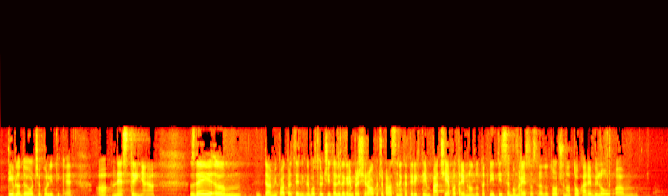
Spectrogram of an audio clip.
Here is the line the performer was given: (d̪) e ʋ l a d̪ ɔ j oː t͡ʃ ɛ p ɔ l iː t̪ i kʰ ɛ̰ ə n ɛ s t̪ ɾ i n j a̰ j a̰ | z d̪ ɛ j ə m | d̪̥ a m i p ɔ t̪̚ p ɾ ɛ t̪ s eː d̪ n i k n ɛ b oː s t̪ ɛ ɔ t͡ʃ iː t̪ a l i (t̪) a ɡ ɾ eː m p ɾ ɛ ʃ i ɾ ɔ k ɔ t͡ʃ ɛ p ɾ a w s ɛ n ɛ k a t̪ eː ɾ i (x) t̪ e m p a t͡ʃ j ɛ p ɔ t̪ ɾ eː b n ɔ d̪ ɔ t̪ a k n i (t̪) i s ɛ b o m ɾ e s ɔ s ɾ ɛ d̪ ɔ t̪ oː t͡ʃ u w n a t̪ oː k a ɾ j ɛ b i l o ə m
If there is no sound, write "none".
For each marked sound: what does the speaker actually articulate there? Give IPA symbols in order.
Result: t̪, d̪, x, t̪

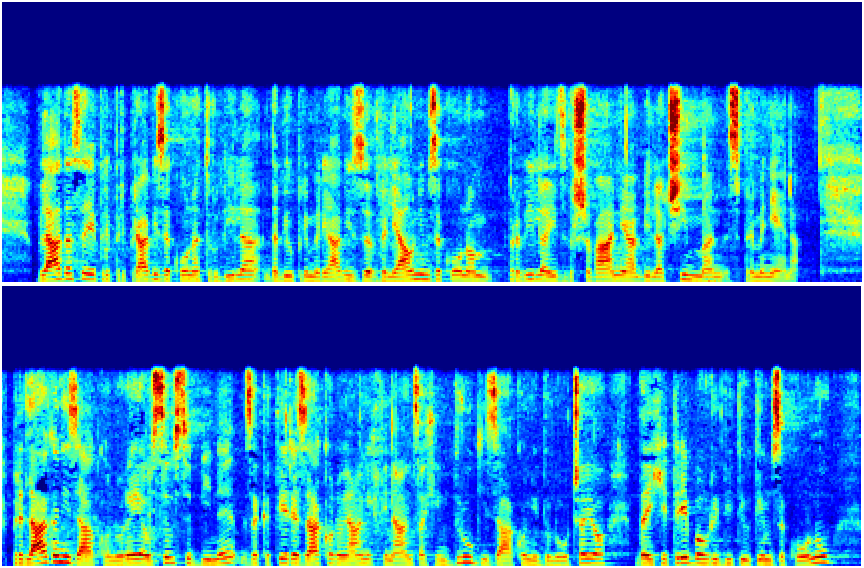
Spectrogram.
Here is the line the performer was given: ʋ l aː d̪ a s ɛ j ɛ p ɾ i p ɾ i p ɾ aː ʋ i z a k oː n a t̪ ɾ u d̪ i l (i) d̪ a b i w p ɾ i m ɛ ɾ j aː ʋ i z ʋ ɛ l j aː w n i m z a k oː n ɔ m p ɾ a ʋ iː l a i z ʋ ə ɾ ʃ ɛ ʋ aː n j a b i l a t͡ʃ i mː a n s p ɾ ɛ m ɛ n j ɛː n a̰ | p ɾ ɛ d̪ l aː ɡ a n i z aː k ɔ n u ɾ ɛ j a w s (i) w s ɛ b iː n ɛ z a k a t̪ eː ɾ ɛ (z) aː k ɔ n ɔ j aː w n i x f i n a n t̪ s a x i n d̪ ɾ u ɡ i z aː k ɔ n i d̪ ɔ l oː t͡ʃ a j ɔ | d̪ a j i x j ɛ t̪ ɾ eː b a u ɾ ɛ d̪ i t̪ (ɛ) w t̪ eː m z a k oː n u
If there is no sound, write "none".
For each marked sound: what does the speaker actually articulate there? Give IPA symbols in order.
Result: a, ɛ, z, i

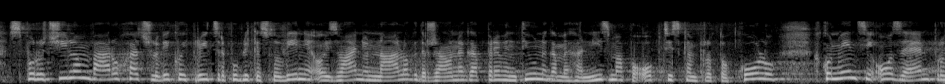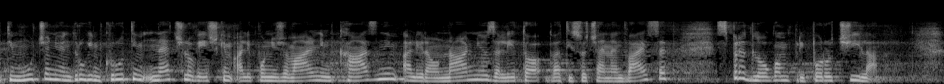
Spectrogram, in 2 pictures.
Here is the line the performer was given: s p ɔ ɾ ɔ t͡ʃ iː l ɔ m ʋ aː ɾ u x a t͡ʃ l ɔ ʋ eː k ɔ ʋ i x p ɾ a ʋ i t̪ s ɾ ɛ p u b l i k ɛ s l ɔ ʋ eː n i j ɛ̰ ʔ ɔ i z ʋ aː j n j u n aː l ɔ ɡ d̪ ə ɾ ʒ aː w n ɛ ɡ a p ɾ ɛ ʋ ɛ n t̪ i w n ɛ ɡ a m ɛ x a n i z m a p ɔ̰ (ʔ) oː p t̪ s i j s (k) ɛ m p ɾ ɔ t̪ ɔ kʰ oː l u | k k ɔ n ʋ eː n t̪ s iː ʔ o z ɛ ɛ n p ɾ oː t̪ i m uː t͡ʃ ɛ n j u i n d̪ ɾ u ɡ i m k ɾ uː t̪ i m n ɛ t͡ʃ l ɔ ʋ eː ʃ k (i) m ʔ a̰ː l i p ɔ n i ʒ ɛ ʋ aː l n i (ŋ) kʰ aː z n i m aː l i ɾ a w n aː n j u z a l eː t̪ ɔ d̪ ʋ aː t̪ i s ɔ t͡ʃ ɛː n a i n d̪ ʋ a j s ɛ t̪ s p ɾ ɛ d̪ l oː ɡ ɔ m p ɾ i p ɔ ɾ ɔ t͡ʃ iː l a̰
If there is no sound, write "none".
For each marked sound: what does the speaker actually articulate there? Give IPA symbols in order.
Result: ʔ, k, i, m

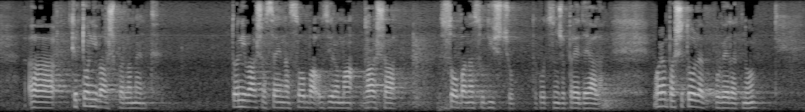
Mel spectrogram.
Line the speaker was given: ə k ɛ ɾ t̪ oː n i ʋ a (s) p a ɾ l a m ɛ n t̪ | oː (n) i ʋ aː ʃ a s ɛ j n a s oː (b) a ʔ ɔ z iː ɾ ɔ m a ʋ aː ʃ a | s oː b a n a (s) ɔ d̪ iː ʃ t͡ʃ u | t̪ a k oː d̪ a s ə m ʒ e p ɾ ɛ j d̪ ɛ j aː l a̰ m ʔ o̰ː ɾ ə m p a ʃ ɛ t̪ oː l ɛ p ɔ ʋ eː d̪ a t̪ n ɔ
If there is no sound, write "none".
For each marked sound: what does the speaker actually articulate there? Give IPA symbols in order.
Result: ʃ, n, b, s

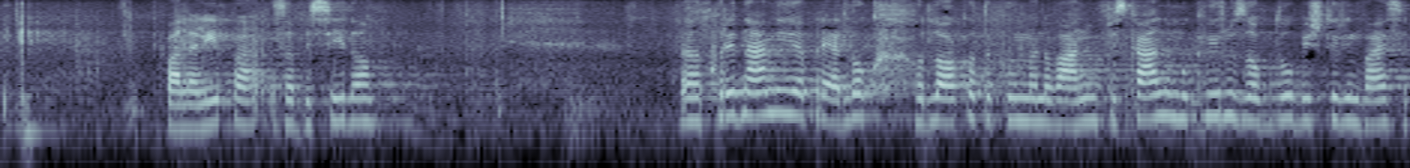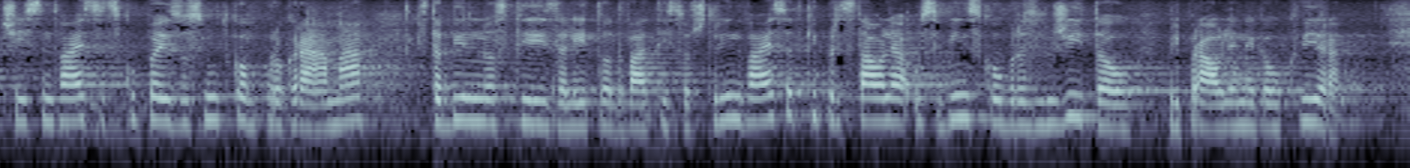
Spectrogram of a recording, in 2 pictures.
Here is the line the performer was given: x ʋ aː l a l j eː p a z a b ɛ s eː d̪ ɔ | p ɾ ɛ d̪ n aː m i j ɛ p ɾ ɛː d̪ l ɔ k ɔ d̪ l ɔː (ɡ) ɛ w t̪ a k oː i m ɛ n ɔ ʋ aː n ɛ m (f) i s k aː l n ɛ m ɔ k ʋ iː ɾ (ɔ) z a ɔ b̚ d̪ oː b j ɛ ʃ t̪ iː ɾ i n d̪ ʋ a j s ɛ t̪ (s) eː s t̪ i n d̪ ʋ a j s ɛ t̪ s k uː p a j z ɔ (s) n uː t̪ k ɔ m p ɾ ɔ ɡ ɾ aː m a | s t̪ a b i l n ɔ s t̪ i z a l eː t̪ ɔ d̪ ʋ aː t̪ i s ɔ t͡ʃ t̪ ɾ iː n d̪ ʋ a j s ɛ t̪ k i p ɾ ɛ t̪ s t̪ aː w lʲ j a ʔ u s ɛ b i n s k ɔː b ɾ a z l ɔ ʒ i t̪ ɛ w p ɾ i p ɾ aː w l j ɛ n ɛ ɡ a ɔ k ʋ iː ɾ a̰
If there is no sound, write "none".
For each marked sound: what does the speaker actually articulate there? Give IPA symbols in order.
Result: k, f, u, ʃ, s

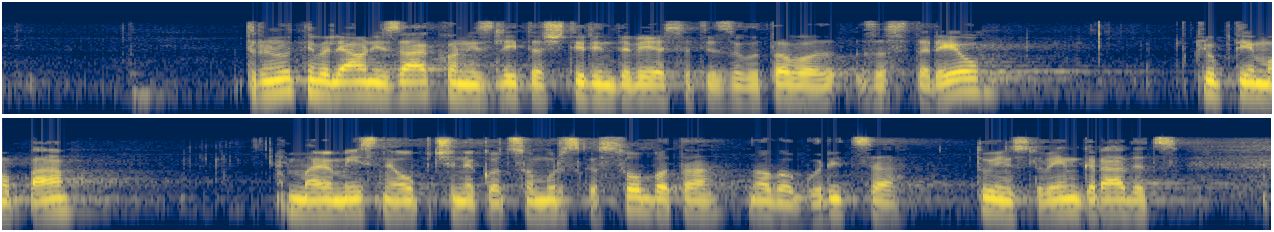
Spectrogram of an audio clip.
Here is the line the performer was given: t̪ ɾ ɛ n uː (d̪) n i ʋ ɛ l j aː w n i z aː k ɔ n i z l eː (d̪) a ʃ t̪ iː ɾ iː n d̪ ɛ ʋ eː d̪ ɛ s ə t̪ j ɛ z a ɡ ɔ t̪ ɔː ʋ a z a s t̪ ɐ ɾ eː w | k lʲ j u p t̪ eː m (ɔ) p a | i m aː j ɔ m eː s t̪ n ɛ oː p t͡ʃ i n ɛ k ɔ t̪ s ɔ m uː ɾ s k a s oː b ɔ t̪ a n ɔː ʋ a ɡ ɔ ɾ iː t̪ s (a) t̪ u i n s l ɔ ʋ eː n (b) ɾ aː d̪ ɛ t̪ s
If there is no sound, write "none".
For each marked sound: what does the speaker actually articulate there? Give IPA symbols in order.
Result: t̪, t̪, u, a, ɡ

